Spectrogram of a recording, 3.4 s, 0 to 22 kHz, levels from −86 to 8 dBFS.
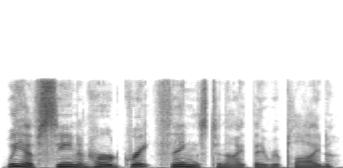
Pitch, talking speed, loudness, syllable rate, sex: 210 Hz, 190 wpm, -16 LUFS, 3.8 syllables/s, female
